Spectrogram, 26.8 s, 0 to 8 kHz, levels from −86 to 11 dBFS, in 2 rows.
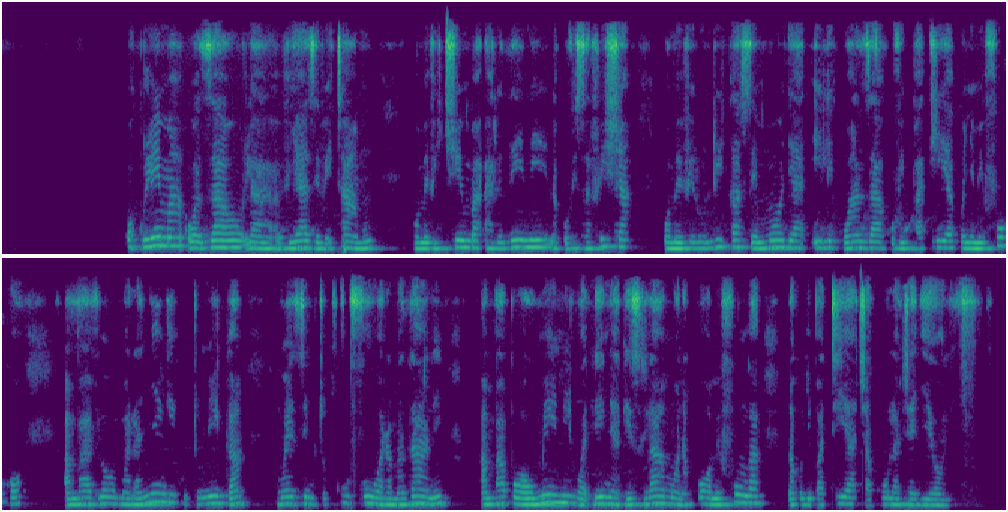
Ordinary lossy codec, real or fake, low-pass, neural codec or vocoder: AAC, 48 kbps; real; 7.2 kHz; none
